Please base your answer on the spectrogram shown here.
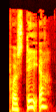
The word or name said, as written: postere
